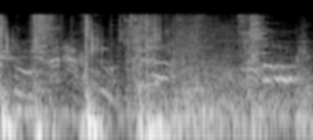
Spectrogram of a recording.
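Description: A burst of magic whooshes and crackles.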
